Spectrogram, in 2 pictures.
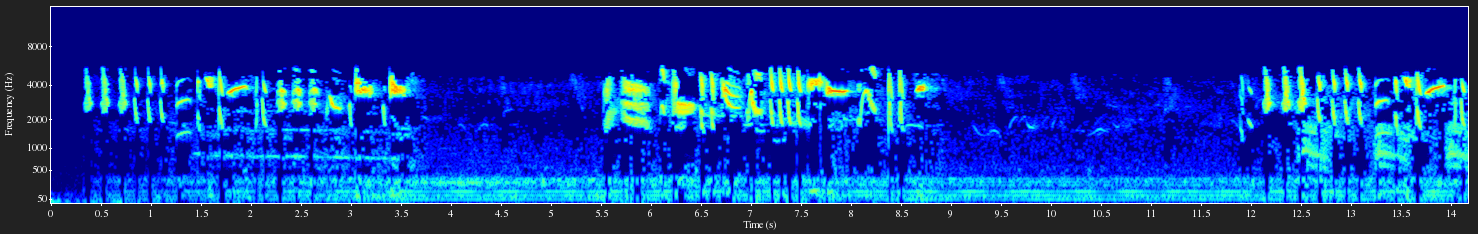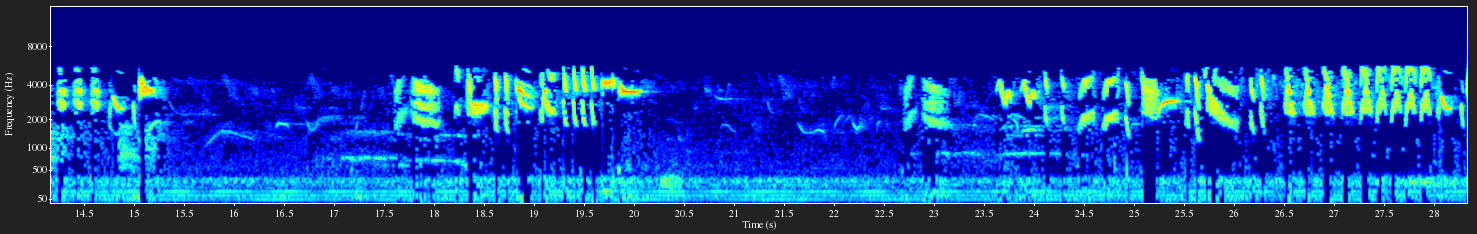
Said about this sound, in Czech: Tento silný a zvučný zpěv patří k konopce obecné. Je to pěnkalovitý pták s převažujícím hnědým zbarvením. Sameček má šedou hlavu s karmínově červeným čelem, rovněž prsa má karmínově zbarvená. Samička je drobnější, štíhlejší a postrádá červenou barvu.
